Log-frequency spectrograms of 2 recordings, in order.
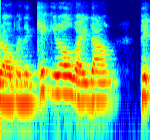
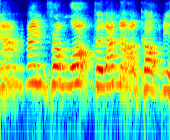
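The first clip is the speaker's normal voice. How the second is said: imitating someone's outraged objection; mock indignant protest; 8 semitones higher than usual. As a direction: shout it like an affronted complainer. Retold indignant protest from a complainer.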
